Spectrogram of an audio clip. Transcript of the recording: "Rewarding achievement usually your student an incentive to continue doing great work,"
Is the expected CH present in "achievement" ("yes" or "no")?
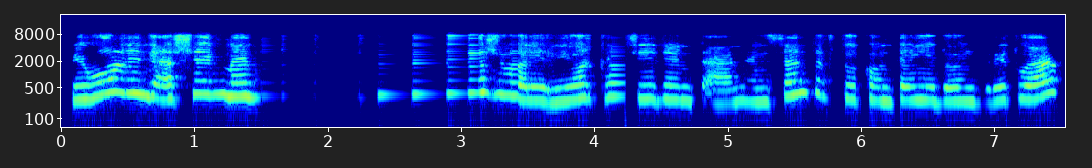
no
